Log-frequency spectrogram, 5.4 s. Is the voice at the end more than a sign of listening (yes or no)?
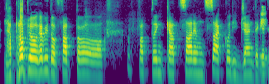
no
